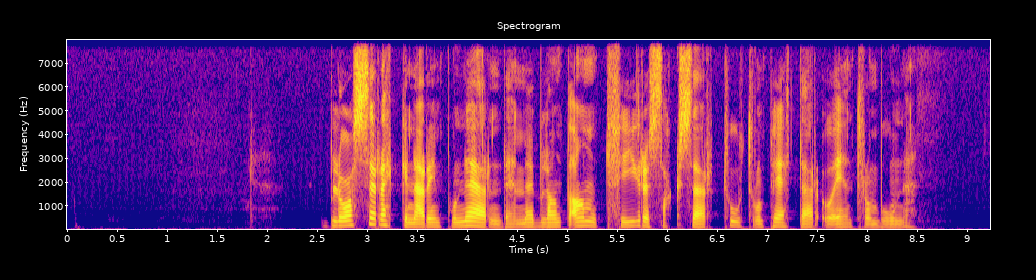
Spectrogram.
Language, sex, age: Norwegian, female, 52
